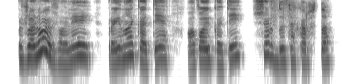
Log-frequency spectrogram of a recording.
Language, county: Lithuanian, Vilnius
